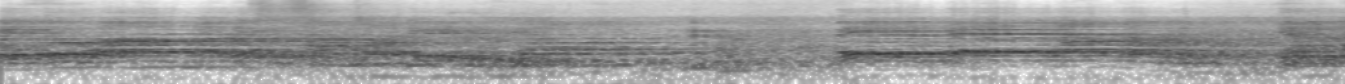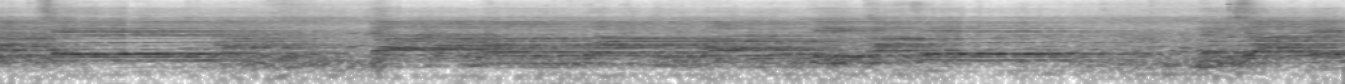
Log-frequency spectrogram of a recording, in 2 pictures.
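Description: Mixed adult choir of men and women singing together, in phrases a couple of seconds long, each opening with a fresh loud entry.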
